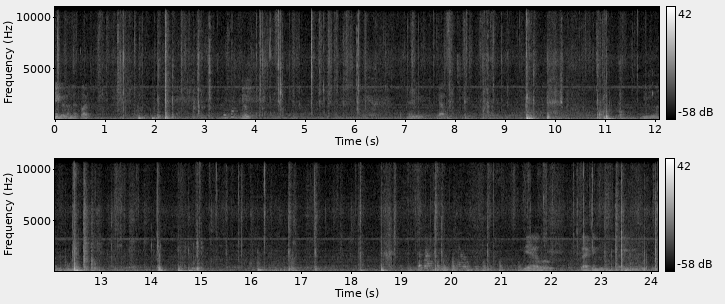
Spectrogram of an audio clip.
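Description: Playing cards shuffle and riffle in hands.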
